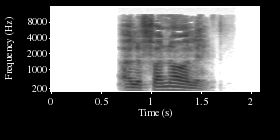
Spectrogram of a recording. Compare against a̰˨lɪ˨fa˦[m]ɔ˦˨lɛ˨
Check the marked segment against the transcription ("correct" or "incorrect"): incorrect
